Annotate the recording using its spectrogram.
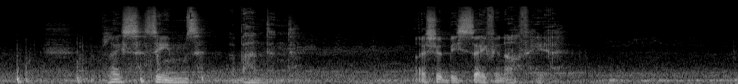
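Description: A man speaks calmly and quietly.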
